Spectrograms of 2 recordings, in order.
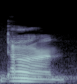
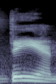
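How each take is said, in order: First: The name is said as Don. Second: The name is said as Dan. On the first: The speaker calls it wrong. "not Don" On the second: The speaker calls it right. "I have to remember it's Dan"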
